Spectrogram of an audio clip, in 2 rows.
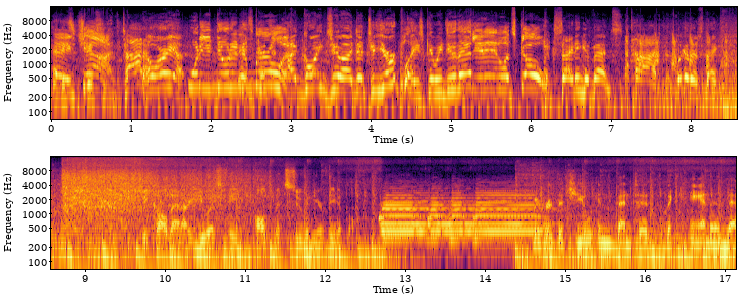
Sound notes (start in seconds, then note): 8.2 exhaust spraying; 12.6 horn honking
